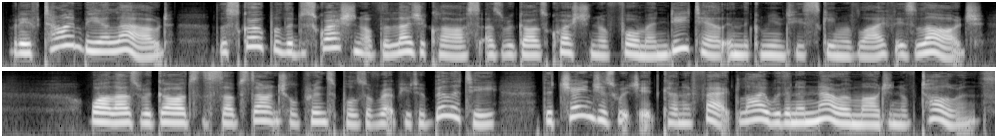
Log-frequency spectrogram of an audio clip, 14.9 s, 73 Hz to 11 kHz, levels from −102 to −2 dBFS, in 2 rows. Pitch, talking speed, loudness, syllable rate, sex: 220 Hz, 200 wpm, -19 LUFS, 6.3 syllables/s, female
